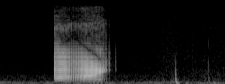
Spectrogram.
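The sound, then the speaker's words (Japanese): A small fart rips out, a buzzy, wavering half-second burst that fades into near silence, followed by a faint soft tap. “ちょっとおならが出そうなので出します。”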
